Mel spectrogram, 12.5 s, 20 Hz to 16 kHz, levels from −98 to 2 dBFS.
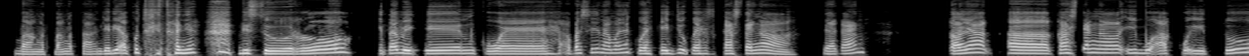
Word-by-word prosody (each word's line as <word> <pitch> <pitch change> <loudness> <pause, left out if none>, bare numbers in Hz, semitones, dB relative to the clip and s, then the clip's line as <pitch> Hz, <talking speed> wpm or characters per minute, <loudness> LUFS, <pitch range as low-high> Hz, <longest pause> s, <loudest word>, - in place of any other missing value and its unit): banget-bangetan. 155 0 -6
Jadi 180 +4 +3
aku 240 - 0
ceritanya 220 +4 +2 0.4
disuruh 200 +6 +4 0.2
kita 210 +3 +1
bikin 195 0 +3
kue, 170 0 -1
apa 200 +1 -5
sih 255 +3 -7
namanya, 235 +2 -3
kue 190 -5 -1
keju, 195 +3 -1
kue 185 -1 -1
s 180 - -13
kastengel 185 -4 -2 0.3
iya 170 - -3
kan, 205 +8 -3 0.8
soalnya, 235 +7 +2 0.2
eee, 200 -2 +4
kastengel 235 +2 -1
ibu 215 -1 -2
aku - - -6
itu 185 +4 -2
195 Hz, 115 wpm, -22 LUFS, 175-220 Hz, 0.8 s, disuruh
